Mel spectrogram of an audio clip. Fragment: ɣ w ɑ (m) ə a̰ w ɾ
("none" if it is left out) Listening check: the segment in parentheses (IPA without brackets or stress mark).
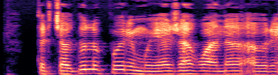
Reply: n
